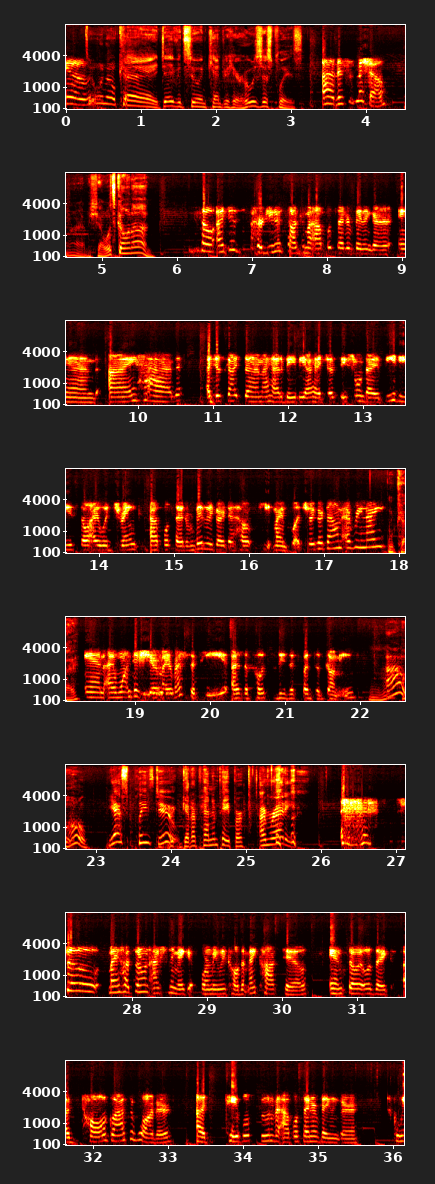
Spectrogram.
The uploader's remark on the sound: One of our MAGIC listeners called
